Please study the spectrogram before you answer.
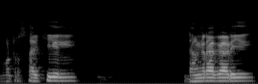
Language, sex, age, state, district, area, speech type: Santali, male, 60+, Jharkhand, Bokaro, rural, spontaneous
